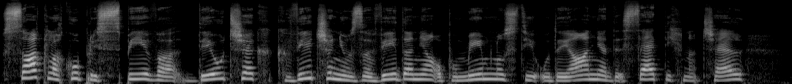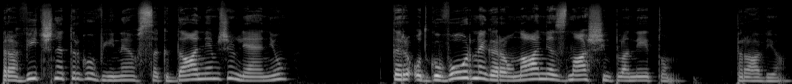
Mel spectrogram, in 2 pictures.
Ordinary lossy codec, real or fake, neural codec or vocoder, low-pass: none; real; none; none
